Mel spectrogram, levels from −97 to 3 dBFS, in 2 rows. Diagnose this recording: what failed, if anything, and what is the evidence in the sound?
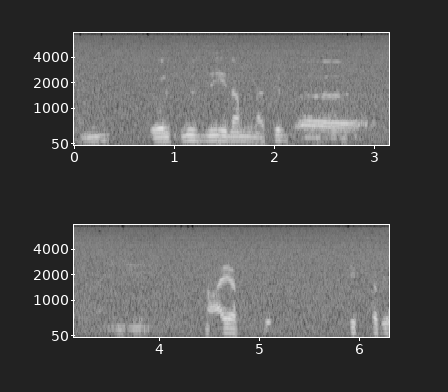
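A second, fainter voice runs underneath the speech from 0.00 to 2.28 s and again from 2.60 s to the end, sitting about 15 dB below it. This is the other side's voice leaking through, likely because the call processing's echo canceller left some loudspeaker pickup in the microphone signal.

The speech itself dips in level at 0.03–0.35 s, 0.75–1.08 s, 1.83–4.13 s, 4.44–4.66 s and 5.90–6.29 s, mostly by about 5 dB and by about 10 dB at 4.44 s. This is speech suppressed in double talk, likely the echo canceller turning down both voices while they overlap.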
